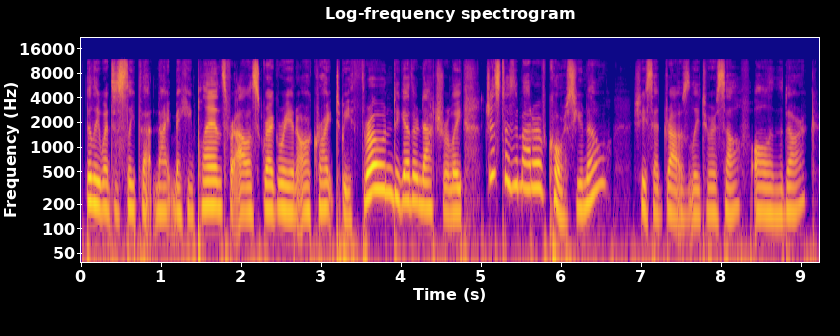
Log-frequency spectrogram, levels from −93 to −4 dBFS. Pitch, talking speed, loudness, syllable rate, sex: 200 Hz, 220 wpm, -20 LUFS, 6.1 syllables/s, female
